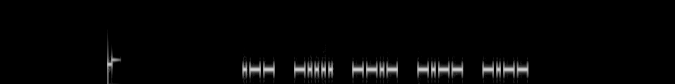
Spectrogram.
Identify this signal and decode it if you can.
Morse code, heard as a keyed tone, about 36 wpm, spaced as for 25 wpm, 700 Hz. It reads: W6QYY
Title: USA Call Signs - 5 Characters - 2x Character Spacing - 35wpm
